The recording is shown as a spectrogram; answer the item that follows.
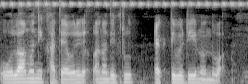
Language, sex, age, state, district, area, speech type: Marathi, male, 45-60, Maharashtra, Amravati, rural, read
